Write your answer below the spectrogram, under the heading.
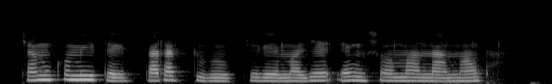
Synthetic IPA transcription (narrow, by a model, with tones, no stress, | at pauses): t͡ʃamkomi˦te˨baɾak̚tu˨ɡu˨fe˨ɡe˨ma˨d͡ʒe˦ʔɛ˦ŋsɔmana˨nɔtɔ̥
